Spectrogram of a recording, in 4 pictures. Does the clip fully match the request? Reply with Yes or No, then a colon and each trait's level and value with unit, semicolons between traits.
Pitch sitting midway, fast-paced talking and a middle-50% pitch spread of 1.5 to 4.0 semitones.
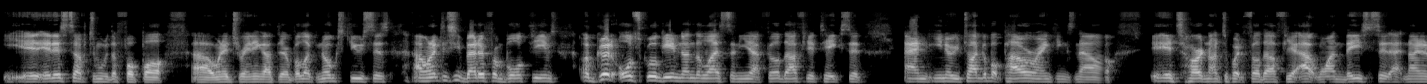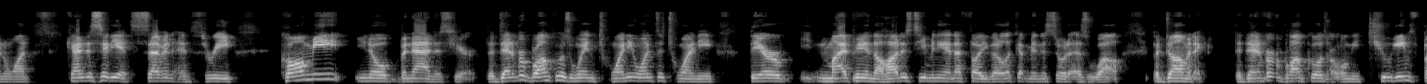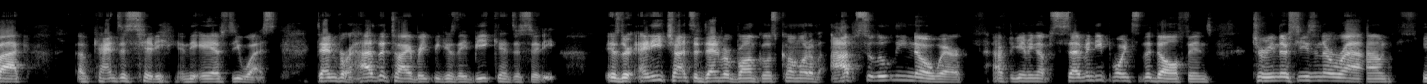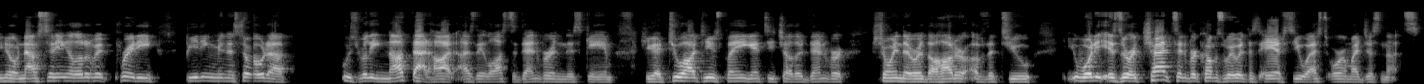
Yes: medium, 145 Hz; fast, 215 wpm; average, 3.3 semitones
